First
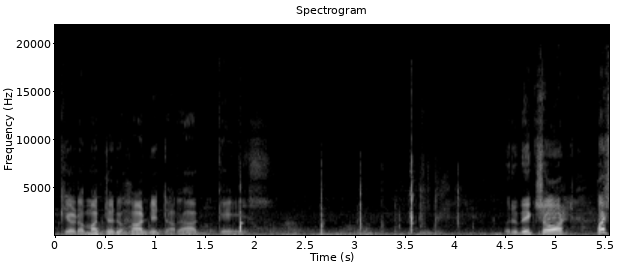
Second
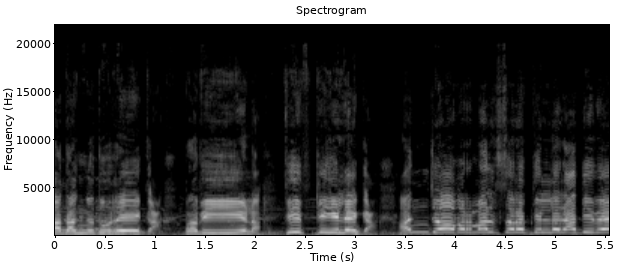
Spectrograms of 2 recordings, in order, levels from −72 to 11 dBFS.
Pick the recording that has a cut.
first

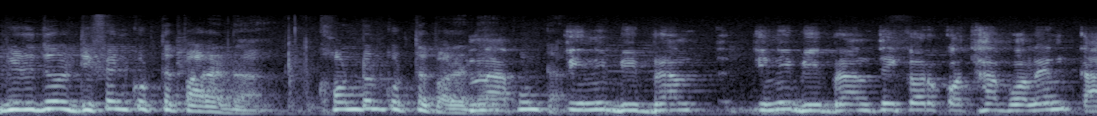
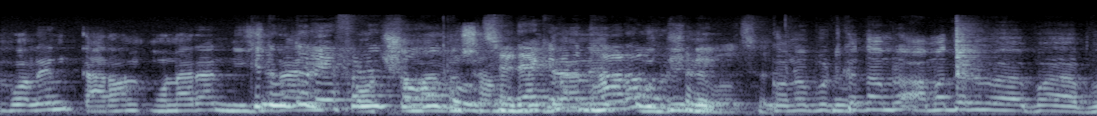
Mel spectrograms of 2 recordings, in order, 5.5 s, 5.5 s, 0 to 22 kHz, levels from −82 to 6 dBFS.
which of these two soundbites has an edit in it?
second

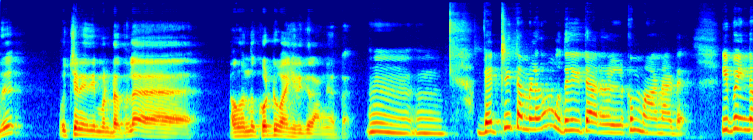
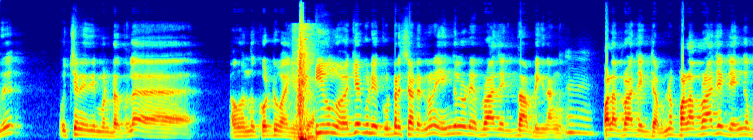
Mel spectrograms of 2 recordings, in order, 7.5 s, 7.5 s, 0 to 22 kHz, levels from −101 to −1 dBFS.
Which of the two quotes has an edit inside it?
second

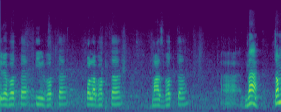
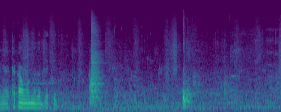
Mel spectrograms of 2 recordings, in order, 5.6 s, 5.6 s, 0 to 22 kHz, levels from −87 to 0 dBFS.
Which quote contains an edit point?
second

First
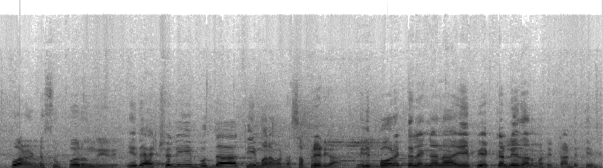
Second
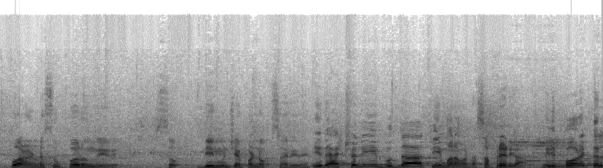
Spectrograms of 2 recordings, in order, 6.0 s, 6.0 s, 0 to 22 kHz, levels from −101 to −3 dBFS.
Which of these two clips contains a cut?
first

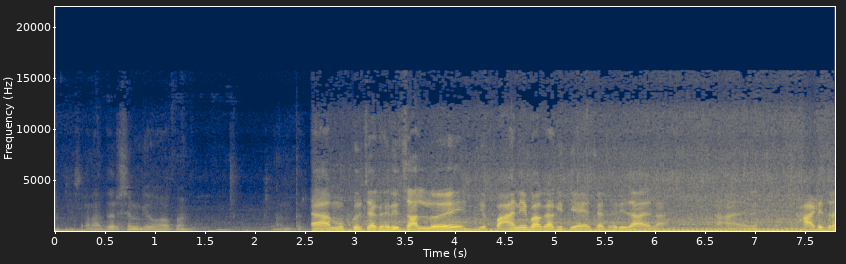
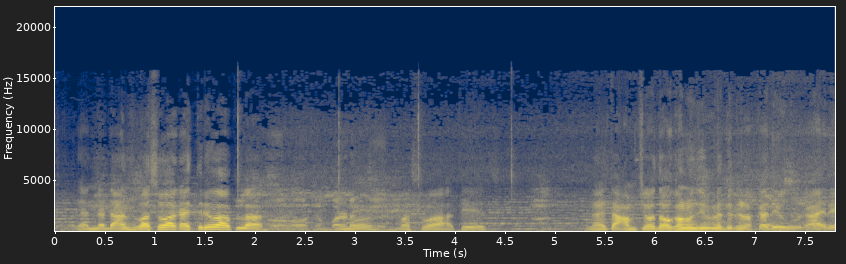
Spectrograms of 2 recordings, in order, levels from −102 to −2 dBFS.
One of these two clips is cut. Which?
first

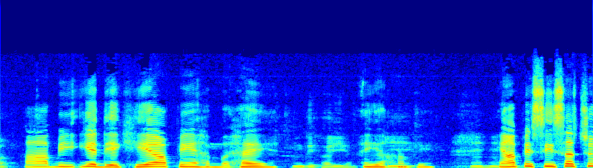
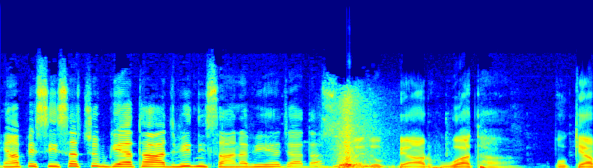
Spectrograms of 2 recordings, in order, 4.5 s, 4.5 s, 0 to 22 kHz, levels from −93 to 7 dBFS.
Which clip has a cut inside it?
second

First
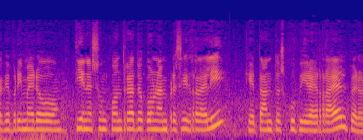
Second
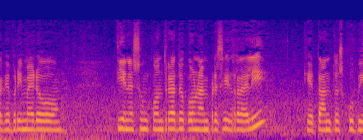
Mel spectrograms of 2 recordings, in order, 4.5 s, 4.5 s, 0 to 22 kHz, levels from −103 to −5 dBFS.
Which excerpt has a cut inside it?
first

